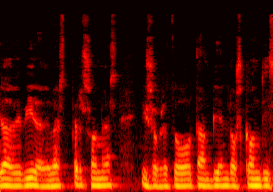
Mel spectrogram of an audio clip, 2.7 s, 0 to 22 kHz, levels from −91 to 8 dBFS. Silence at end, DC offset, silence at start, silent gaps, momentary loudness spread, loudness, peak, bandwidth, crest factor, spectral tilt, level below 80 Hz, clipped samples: 0 s; under 0.1%; 0 s; none; 6 LU; -29 LUFS; -14 dBFS; 8.8 kHz; 14 dB; -8.5 dB/octave; -60 dBFS; under 0.1%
